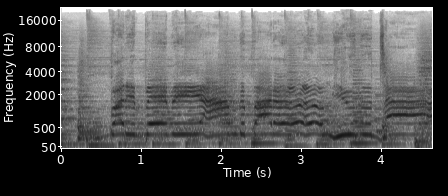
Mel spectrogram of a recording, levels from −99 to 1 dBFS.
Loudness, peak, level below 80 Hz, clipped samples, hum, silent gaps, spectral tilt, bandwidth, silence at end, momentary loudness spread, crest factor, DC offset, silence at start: -14 LUFS; -2 dBFS; -38 dBFS; under 0.1%; none; none; -4.5 dB/octave; over 20 kHz; 0 s; 4 LU; 12 dB; under 0.1%; 0 s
